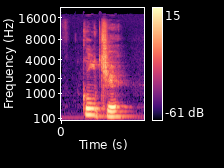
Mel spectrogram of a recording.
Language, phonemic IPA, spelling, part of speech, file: Dutch, /ˈkulcə/, koeltje, noun, Nl-koeltje.ogg
- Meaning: diminutive of koelte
